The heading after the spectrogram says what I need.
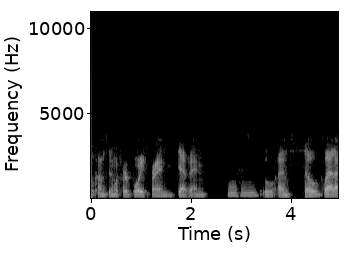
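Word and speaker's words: Devean: You know how Devin would usually be D-E-V-O-N? Yeah. It's D-E-V-E-A-N. What? I almost called him Devon, so... Ooh. And then so Devin gets grilled by all the men of the family.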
